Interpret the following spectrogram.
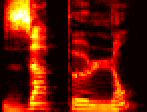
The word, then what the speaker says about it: appelons: Nous appelons. You know the ending ONS, the S is silent, of course.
